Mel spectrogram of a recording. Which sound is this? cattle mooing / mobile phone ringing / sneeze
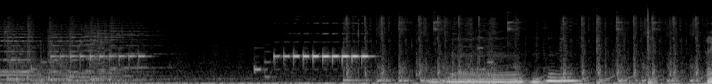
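mobile phone ringing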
